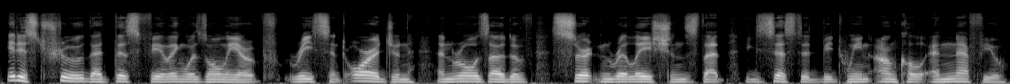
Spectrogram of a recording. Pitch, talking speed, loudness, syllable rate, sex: 120 Hz, 135 wpm, -19 LUFS, 3.9 syllables/s, male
